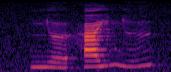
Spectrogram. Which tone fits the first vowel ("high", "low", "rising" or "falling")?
low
